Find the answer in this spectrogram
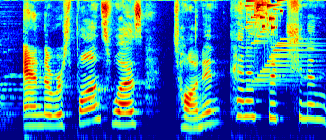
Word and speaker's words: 테니스: And the response was, 저는 테니스 치는 거 좋아해요. I like playing tennis. Now, tennis phonetically in Korean is 테니스, 테니스. 테니스?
